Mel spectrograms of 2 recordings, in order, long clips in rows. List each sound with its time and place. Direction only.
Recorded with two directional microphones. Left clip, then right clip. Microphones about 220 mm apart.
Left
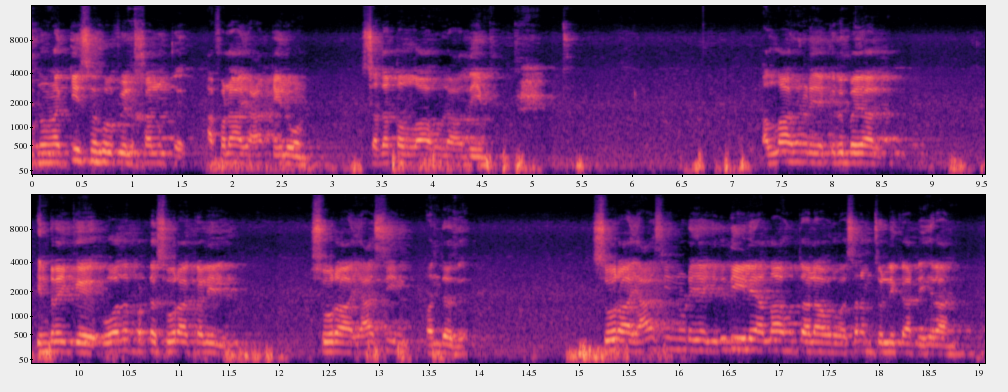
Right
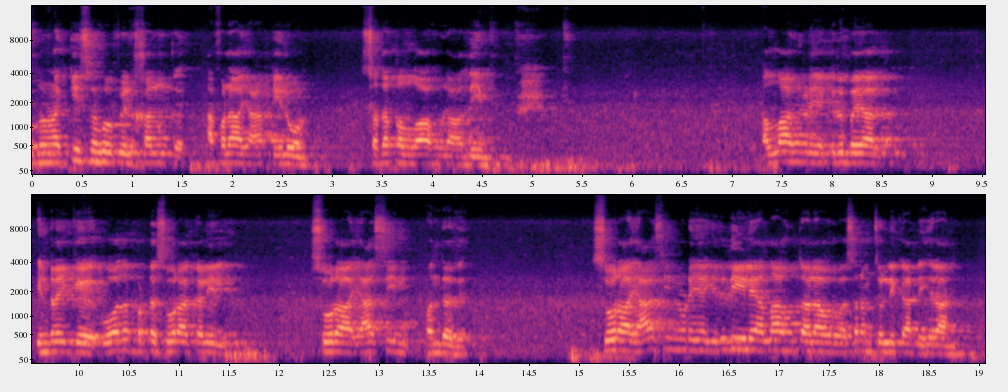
0.1 s a man's voice: 5° left (ahead or behind)
7.3 s a man's voice: 5° left (ahead or behind)
9.6 s a man's voice: 5° left (ahead or behind)
15.1 s a man's voice: 5° left (ahead or behind)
